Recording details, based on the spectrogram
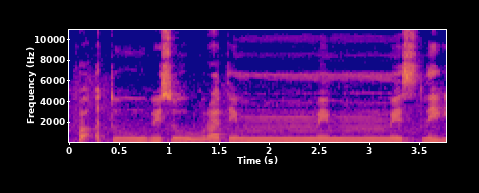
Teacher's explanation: فَأْتُوا بِسُورَةٍ تا تو زیر میم تم میم کے پشت ہے تو یہاں پہ گنہ کریں گے اور یہ آگے نون ساکن ہے تو یہ میم کے ساتھ ملے گی، میم کے پشت ہے تو یہاں پر بھی گنہ کرتے ہوئے پڑھیں گے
